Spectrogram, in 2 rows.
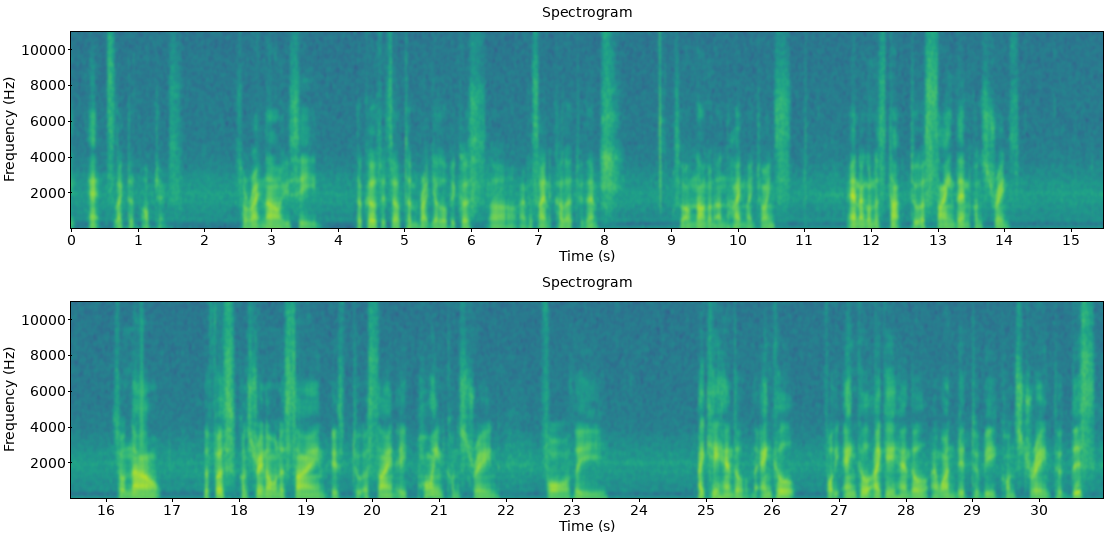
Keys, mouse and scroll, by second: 1.9 click, 2.7 alt+click, 3.4 scroll up 1, 3.8 alt+middle click, 4.6 scroll down 1, 4.8-6.0 alt+drag, 10.2 alt+click, 11.5 scroll up 1, 11.7 alt+middle click, 12.2 alt+click, 12.6 alt+middle click, 13.3 scroll up 1, 13.4 alt+click, 14.1 scroll down 1, 14.5 alt+click, 15.3-17.0 scroll up 1, 17.2 alt+middle click, 17.7 alt+click, 18.2 alt+middle click, 19.0 scroll up 1, 19.4 alt+middle click, 22.4-23.9 scroll up 1, 23.9 click, 25.9-26.5 scroll down 1, 26.5 alt+click, 28.9 w, 30.7 click.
